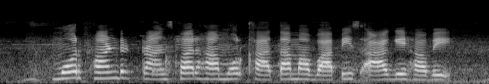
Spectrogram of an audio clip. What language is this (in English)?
Chhattisgarhi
